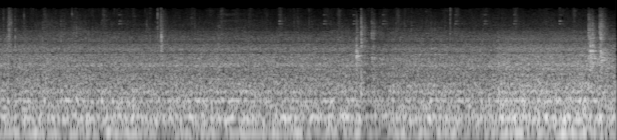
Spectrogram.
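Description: Water bubbling at a boil in a wide pan as asparagus tips are dropped in to parboil: a steady bubbling, with two faint ticks about two seconds apart.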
